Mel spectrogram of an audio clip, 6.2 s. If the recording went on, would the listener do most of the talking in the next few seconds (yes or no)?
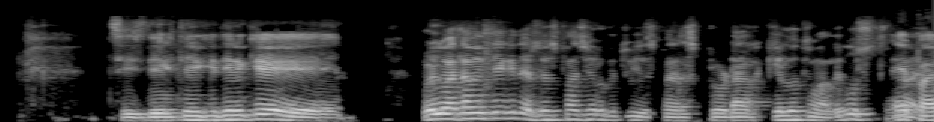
yes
